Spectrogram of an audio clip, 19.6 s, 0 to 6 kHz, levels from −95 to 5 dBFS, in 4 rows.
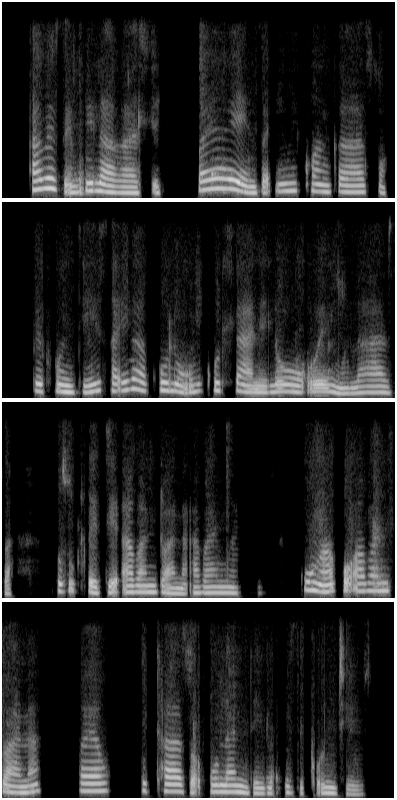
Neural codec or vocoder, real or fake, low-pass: none; real; 5.4 kHz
